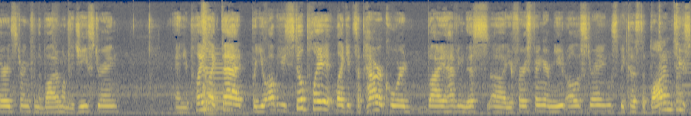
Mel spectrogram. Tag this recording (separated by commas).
Guitar, Music, Musical instrument, Speech, Plucked string instrument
